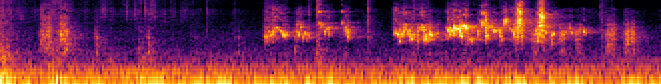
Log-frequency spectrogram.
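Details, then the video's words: Pet budgerigars chirping: a dense run of scratchy, warbling chatter mainly between two and five thousand cycles, building in the second half with bright squeaky notes, over a steady low background hum. "BUDGIES CHIRPING SOUND"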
